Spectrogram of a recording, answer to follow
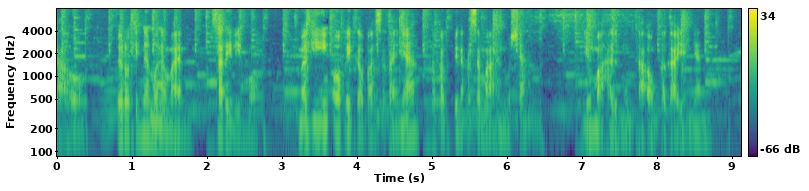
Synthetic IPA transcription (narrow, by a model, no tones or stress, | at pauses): t̪a̰ːʔo̞pɛːɾo̞t̪ɪŋnɐnmonɐmansɐɾiːlɪmo̞ | mɐɡiːɡɪŋʔo̞ːkɛjkɐbasɐkɐɲakɐpaɡ̚pɪnɐkɐsɐmaːɦɐnmo̞ʃa | jʊŋmɐɦalmoŋt̪a̰ːʔo̞ŋkɐɡa̰ːjɐnɲan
